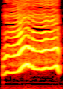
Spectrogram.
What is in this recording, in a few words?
Enemy Generic Human Spawn Disbelief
